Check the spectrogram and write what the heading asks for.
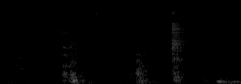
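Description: Near silence, with three faint short ticks about 0.7, 1.4 and 1.7 seconds in.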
